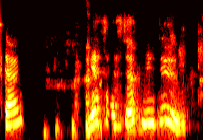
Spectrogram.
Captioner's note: Tom chuckling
